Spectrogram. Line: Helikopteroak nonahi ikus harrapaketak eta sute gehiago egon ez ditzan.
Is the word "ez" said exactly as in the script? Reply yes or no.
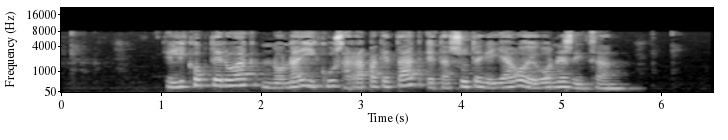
yes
